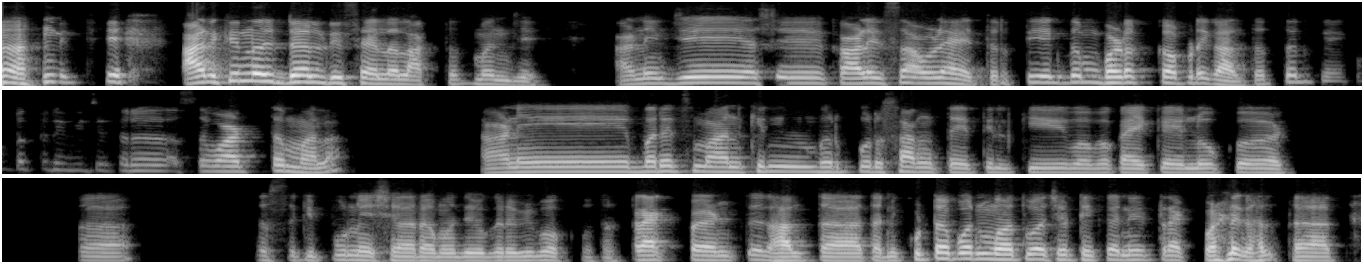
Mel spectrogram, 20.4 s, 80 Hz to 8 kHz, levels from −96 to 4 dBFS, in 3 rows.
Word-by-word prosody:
आणि 215 +6 +1 0.2
ते 235 - +4 0.4
आणखीनच 250 +3 +7
डल 225 -1 +7
दिसायला 190 -4 +2
लागतात 155 +1 -4
म्हणजे. 140 -6 -6 0.4
आणि 165 +5 -4
जे 200 +1 +4
असे 190 -1 -3
काळे-सावळे 185 +1 +1
आहेत, 155 -5 0
तर 145 - -7
ते 220 - -1
एकदम 215 +1 -2
भडक 205 +1 +5
कपडे 195 -2 +1
घालतात 150 0 -1
तर 230 - -3
ते 135 - -20
कुठेतरी 255 - -31
विचित्र 210 -1 -27 0.2
असं 185 - -18
वाटतं 180 +2 -2
मला. 150 -3 -4 0.7
आणि 170 +3 -2
बरेच 180 +1 -2
आणखीन 170 +1 -2
भरपूर 165 +1 -5
सांगता 160 -3 -3
येतील, 145 0 -7
की 150 0 -5
बाबा 145 0 -6
काही-काही 140 0 -3
लोक 145 +1 -6 1.0
अ, 140 -1 -7 0.7
जसं 150 - -14
की 145 - -8
पुणे 160 -3 -2
शहरामध्ये 135 -1 -1
वगैरे 135 +1 -2
मी 145 - -3
बघतो 130 -4 -7
ट्रॅक 160 0 +3
पॅट 155 0 0
घालतात 135 -2 +1
आणि 140 0 -2
कुठे 185 +3 +4
पण 205 -1 +5
महत्त्वाच्या 180 -2 +4
ठिकाणी 165 +1 -1
ट्रॅक 155 -3 -1
पॅट 155 +5 +5
घालतात 140 -2 -1
165 Hz, 160 wpm, -21 LUFS, 145-190 Hz, 1.0 s, आणखीनच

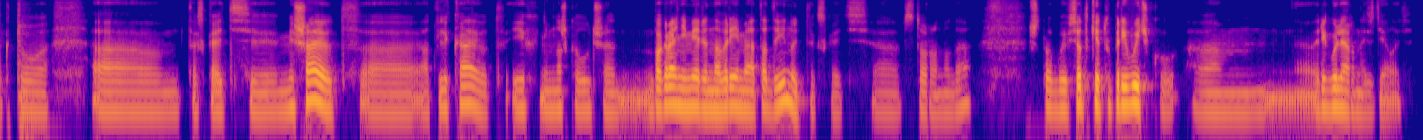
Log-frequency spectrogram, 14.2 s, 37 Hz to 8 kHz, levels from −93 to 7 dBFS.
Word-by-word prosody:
кто, 115 -2 -8 0.4
ам, 115 -1 -5
так 105 - -11
сказать, 115 +2 -5
э, 115 - -4 0.2
мешают, 130 +1 +5 0.2
а, 110 -1 -7
м, - - -9
отвлекают, 130 +1 -2
их 125 0 -6
немножко 125 +1 -6
лучше, 120 0 -6
м, 175 +11 -9
по 130 - +6
крайней 145 -2 +7
мере, 135 -1 +4
на 125 0 +3
время 130 -1 +3
отодвинуть, 130 +2 +1
так - - -15
сказать, 110 0 -15
а, 115 -1 -14
в - - -20
сторону, 115 -2 -9
да? 130 +6 -10 0.6
Чтобы 125 -1 -2
всё-таки 145 +1 +5
эту 140 - -5
привычку, 150 +6 +5
а, 115 -2 -8
м, 115 +12 -10 0.2
э, - - -4
регулярной 125 -4 +1
сделать. 110 - -12
120 Hz, 145 wpm, -24 LUFS, 115-135 Hz, 0.6 s, крайней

